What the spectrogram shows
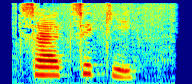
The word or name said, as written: tzatziki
